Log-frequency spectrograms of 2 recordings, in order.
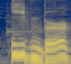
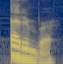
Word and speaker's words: Edinburgh: It's not It's not Edenburgg or or Edinburg. Edinburgh. Yeah.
